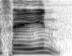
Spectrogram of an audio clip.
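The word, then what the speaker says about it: feign: फिर क्या लिखा है फेइन, जी साइलेंट है।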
